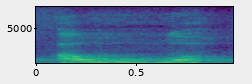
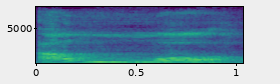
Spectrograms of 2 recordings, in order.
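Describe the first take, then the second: First: A w-like lip-rounded sound is added inside. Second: It goes straight to the l without rounding. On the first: The speaker calls it wrong. "Banyak yang mengucapin Allah, Allah. Salah" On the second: The speaker calls it right. "Langsung lam"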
